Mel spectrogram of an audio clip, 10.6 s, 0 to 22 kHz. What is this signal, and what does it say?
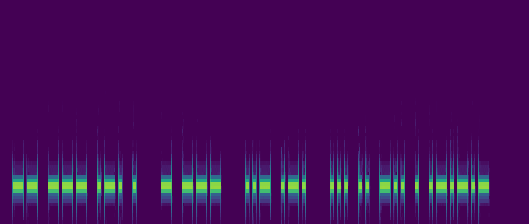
Morse code, heard as a keyed tone, about 17 wpm, 700 Hz. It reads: MORE TO UR SIDE.
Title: Sentences from Top 400 Words and Abbreviations 17wpm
